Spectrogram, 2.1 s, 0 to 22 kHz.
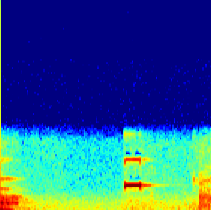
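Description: A single short, high electronic key beep from a KKMOON KKM828 handheld graphical multimeter as one of its buttons is pressed, a little over a second in.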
